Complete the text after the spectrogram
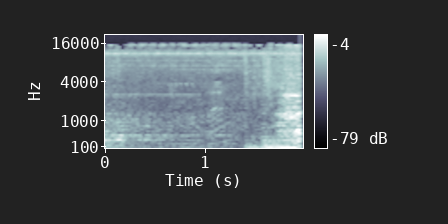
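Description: Large wings beat with deep whooshing gusts.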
